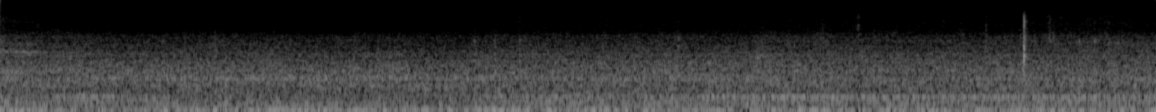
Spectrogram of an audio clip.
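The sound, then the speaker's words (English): A car engine roars and revs with a steady, heavy low rumble while the car is being driven. It holds an even loudness throughout and is continuous, with no voices. “I like this car a little bit better than my new car, and because it's the engine roar and revving, and it's a little better.”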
